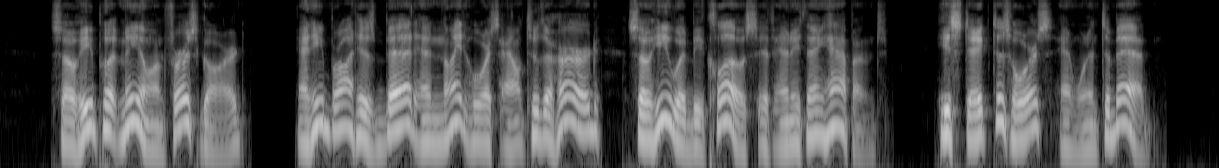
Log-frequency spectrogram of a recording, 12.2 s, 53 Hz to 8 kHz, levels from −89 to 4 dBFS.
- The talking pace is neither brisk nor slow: Yes, average, 170 wpm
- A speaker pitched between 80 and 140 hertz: Yes, low, 135 Hz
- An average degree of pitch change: No, wide, 8.3 semitones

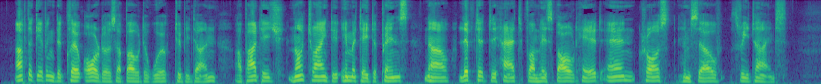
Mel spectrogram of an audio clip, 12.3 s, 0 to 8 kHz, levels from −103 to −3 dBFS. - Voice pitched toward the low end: Yes, low, 125 Hz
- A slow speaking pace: No, average, 150 wpm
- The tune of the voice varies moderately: Yes, average, 3.1 semitones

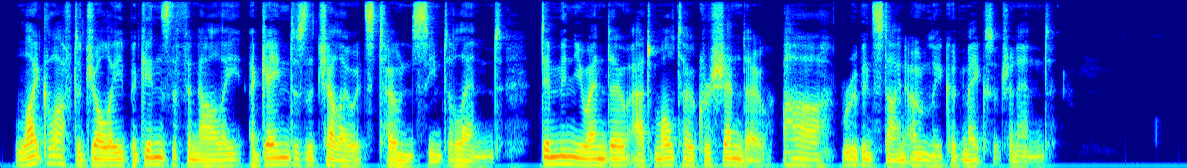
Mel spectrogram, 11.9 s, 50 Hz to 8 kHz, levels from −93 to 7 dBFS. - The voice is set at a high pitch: No, low, 105 Hz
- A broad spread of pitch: No, average, 2.8 semitones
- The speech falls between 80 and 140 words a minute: Yes, slow, 135 wpm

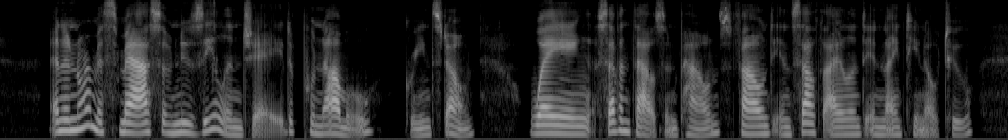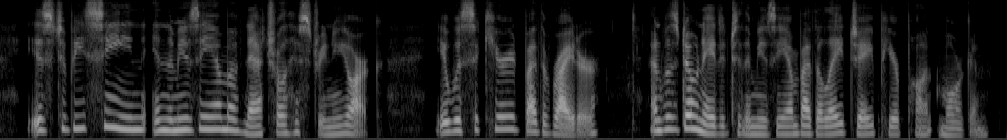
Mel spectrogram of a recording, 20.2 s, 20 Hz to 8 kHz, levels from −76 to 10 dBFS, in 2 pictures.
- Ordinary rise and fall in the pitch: No, wide, 6.2 semitones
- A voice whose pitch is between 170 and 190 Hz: Yes, medium, 185 Hz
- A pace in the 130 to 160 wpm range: Yes, average, 145 wpm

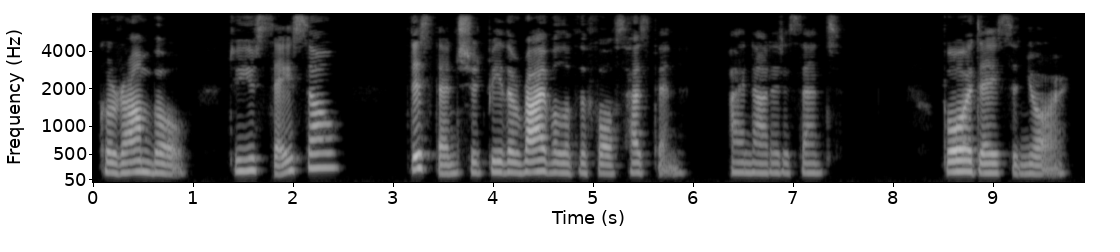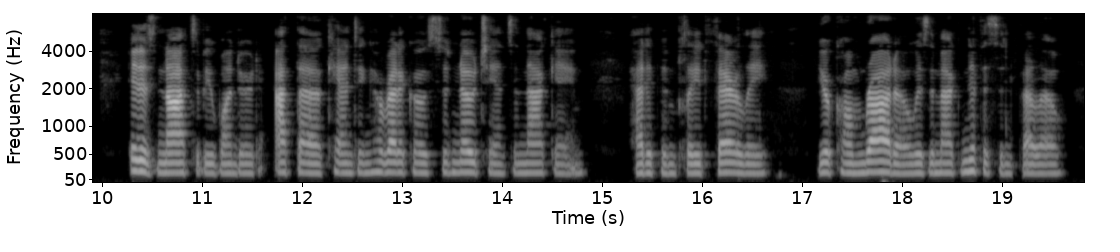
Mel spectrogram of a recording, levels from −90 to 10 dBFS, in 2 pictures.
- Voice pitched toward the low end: No, medium, 175 Hz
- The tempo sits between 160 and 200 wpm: No, average, 150 wpm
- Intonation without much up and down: Yes, narrow, 1.5 semitones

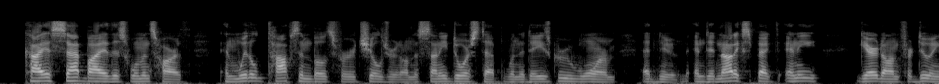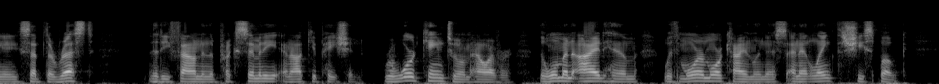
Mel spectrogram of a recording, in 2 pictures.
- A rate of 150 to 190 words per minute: No, fast, 205 wpm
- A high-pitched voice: No, low, 130 Hz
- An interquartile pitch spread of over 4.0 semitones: No, average, 3.0 semitones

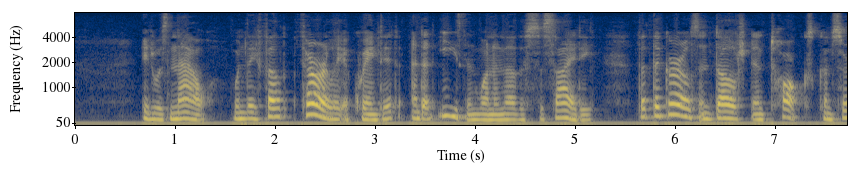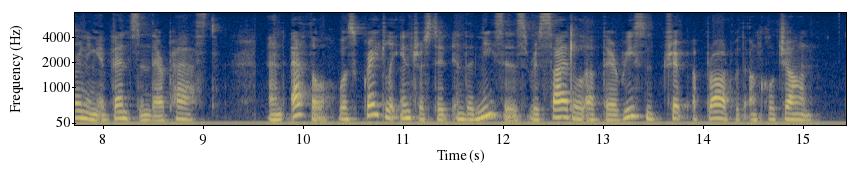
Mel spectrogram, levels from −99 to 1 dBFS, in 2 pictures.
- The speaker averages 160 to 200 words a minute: Yes, average, 165 wpm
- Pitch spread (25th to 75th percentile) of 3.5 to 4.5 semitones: No, average, 5.0 semitones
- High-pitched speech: No, medium, 165 Hz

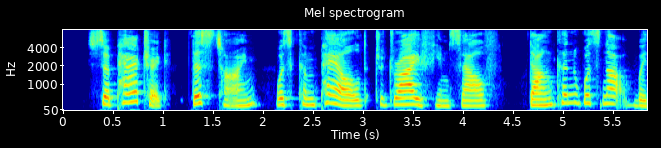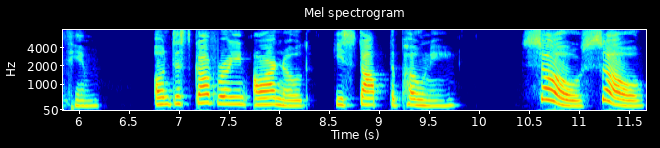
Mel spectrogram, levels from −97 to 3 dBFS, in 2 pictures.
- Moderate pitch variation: Yes, average, 4.7 semitones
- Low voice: No, high, 235 Hz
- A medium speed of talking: No, slow, 120 wpm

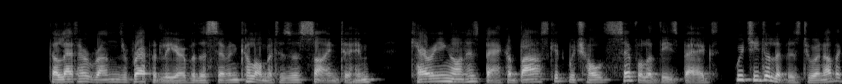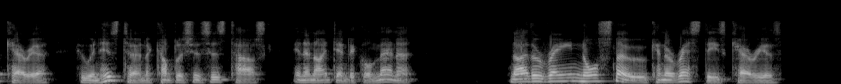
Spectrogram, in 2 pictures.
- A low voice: Yes, low, 110 Hz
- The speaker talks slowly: No, average, 170 wpm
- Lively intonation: Yes, wide, 7.0 semitones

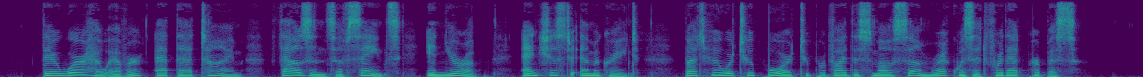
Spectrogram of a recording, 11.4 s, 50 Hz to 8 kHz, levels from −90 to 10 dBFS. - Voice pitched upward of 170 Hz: Yes, medium, 185 Hz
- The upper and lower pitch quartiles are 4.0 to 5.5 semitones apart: Yes, average, 4.7 semitones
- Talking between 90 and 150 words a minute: Yes, average, 145 wpm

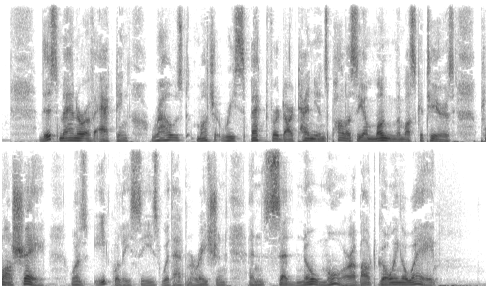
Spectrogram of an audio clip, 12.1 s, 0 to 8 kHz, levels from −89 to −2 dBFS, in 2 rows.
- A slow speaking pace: Yes, slow, 130 wpm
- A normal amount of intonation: No, wide, 6.2 semitones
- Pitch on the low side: Yes, low, 100 Hz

